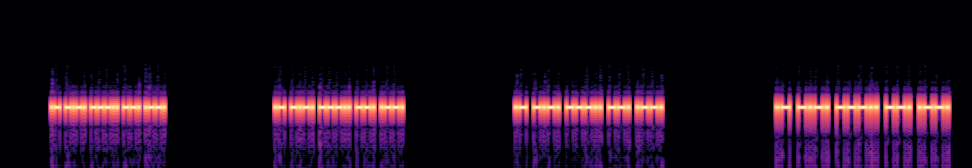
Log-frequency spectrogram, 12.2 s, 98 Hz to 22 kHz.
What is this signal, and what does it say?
Morse code, heard as a keyed tone, about 43 wpm, 700 Hz. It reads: AC8GP AC8GP AC8GP AC8GP
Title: Speed Racing - USA 2x2 Call Signs 35wpm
